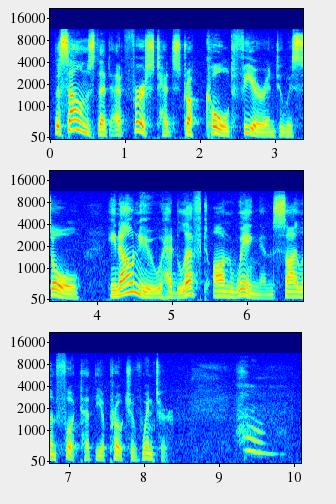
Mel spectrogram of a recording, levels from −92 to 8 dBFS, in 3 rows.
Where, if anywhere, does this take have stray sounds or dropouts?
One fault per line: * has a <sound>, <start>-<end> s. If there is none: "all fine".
* has a sigh, 8.6-9.9 s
